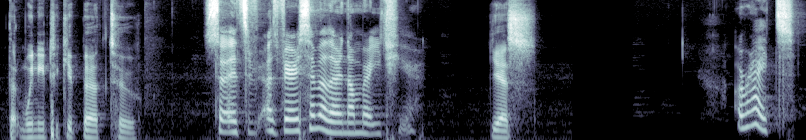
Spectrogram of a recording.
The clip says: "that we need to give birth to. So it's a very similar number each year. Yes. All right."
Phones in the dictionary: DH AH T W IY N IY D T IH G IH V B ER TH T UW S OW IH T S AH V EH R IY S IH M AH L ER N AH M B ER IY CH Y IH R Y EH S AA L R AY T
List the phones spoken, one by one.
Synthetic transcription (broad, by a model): DH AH T W IY N IY D T IH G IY P B ER TH T UW S OW IH T S AH V EH R IY S IH M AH L ER N AH M B ER IY CH Y IH R Y EH S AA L R AY T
